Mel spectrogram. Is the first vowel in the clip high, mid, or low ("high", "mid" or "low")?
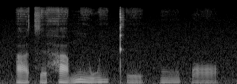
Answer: low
